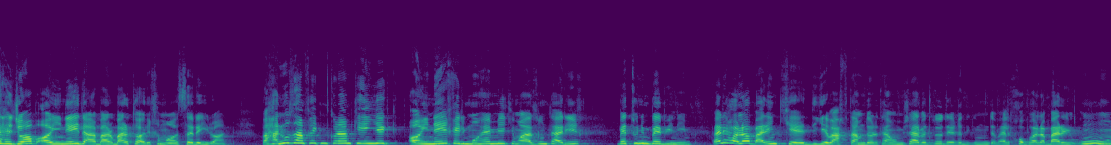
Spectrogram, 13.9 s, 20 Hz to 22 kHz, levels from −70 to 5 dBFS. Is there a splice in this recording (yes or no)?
yes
